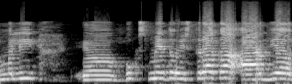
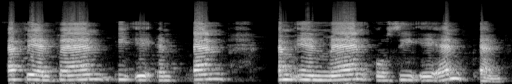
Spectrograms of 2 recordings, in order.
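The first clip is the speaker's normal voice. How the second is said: slow letter-by-letter spelling, then the word; spelling out slowly; slower than usual. Shown as a demonstration. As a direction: spell it slowly for children to repeat. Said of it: "जोर जोर से बोलना है इन words को". (धीरे-धीरे spelling बोलना)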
